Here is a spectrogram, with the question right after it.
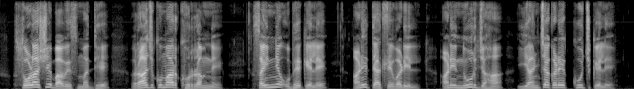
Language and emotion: Marathi, neutral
